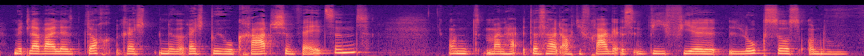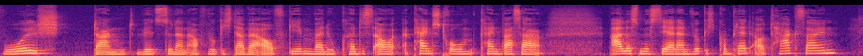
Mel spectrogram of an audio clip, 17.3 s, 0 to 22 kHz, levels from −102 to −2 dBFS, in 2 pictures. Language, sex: German, female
